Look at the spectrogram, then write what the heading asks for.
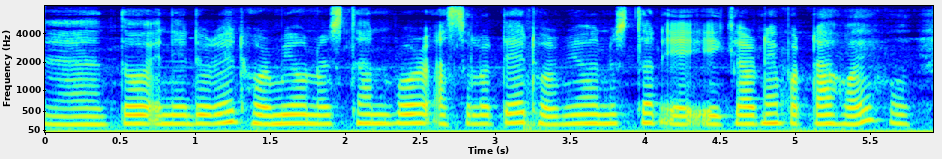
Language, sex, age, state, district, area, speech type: Assamese, female, 30-45, Assam, Goalpara, urban, spontaneous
